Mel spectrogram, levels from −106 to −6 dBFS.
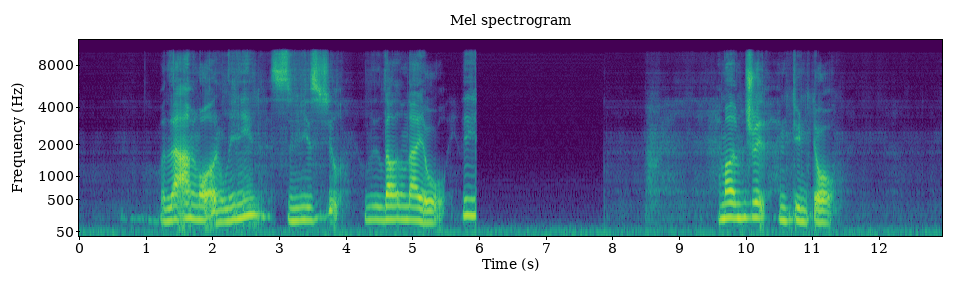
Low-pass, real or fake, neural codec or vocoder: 9.9 kHz; fake; autoencoder, 22.05 kHz, a latent of 192 numbers a frame, VITS, trained on many speakers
